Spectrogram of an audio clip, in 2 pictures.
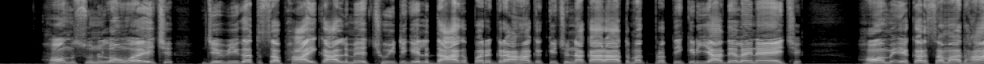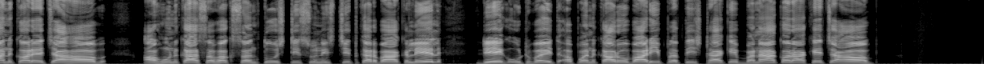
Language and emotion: Maithili, fearful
